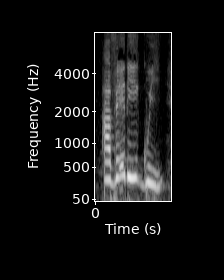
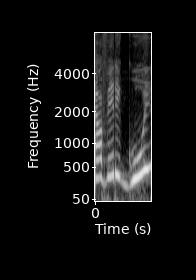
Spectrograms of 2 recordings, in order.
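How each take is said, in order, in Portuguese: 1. O u é átono, antes da vogal final. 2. O u é tônico, separado da vogal final. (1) "a gente tem mania de querer falar como averigue" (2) "Então é averigue mesmo. ... esse U aqui é ... tônico"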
